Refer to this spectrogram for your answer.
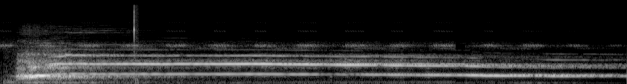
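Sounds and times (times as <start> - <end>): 
faint rhythmic cricket chirps: 0.0 - 6.2
jackals howling at night: 0.0 - 6.2.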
